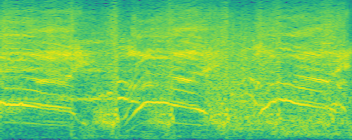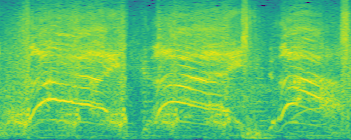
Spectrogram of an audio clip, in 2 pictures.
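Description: Heavy blows land in a fight.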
